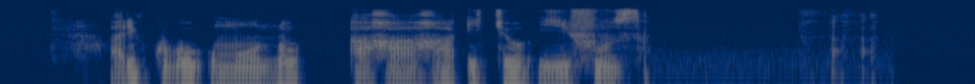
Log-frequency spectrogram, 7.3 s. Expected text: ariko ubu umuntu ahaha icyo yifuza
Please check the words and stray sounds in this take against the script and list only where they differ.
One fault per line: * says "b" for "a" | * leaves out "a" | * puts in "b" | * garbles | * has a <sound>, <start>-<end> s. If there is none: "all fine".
* has a laugh, 6.0-6.6 s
